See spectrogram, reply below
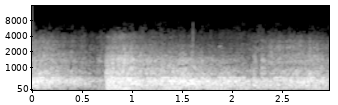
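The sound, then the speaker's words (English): Heavy naval guns roar in a great sea battle with a fleet in peril: a dull rumble jumps abruptly into a loud, sustained thundering wall of booming noise that rolls on steadily without any voices. “There is the scene of a great sea battle. It waxes furious. The guns roar.”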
